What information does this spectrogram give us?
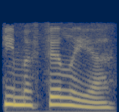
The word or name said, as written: hemophilia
